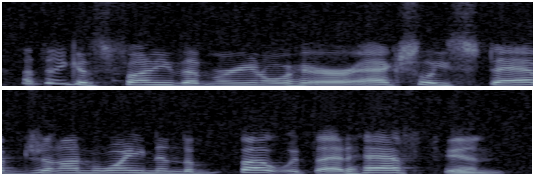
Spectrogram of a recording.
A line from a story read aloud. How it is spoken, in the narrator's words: Jimmy giggled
